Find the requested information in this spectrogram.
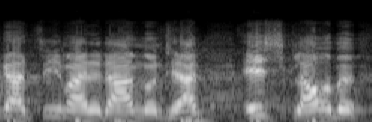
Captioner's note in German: Zurufe von Abgeordneten der SPD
